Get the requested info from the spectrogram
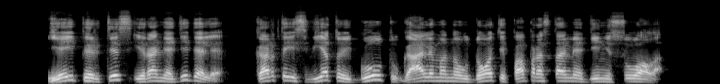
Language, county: Lithuanian, Kaunas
